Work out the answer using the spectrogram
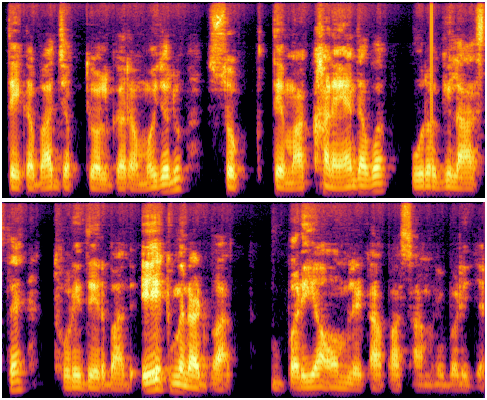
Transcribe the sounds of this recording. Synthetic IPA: t̪eːkabaːd̪̚d͡ʒɐb̚t̪ɔːlɡɐɾəmɦoːd͡ʒɐlu | sʊkt̪eːmãkʰɐɽ̃eɛ̃ːd̪aʋapuːɾoɡɪlaːst̪ẽt̪ʰoːɽid̪eːɾbaːd̪eːkmɪnəʈ̚ba̰ːd̪̚ | bɐɽijaɔːmleːʈaːpasaːmnibɐɽid͡ʒaː

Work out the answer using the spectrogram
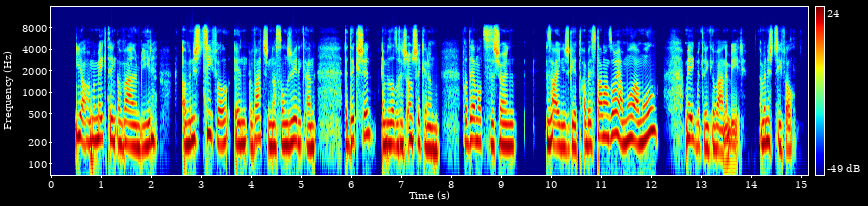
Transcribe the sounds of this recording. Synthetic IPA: jɔhɔməmeɪktɾɪŋkn̩vaːnɪnbiːɾ | ɔ̰bəɾnɪʃtt͡siːfəlˠɪnvat͡ʃn̩asz̥ɔlˠnɪʃtveːɾn̩kʰanɛdɪkʃənɪnməzɔlˠzɪχnɪʃtuːnʃɪkəɾənfalˠdɛmɔlˠtsɪsʃoɪn | zaɪnɪʃ̬tɡɪtʰɔ̰bəɾstamazoɪamuːlˠamuːlˠ | meɪɡmətɾɪŋkn̩vaːnɪ̰nbḭːɾ | ɔbəɾnɪʃtt͡siːfə̰lˠ

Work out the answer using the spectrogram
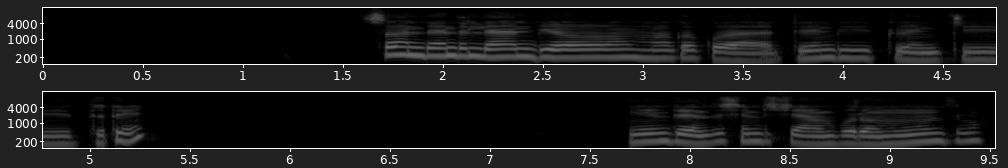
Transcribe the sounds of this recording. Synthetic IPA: sondɛndɛlɛandiomwakakwatwɛnditwɛntiθɾi | nindenziʃinduʃambuɾamuːnzu

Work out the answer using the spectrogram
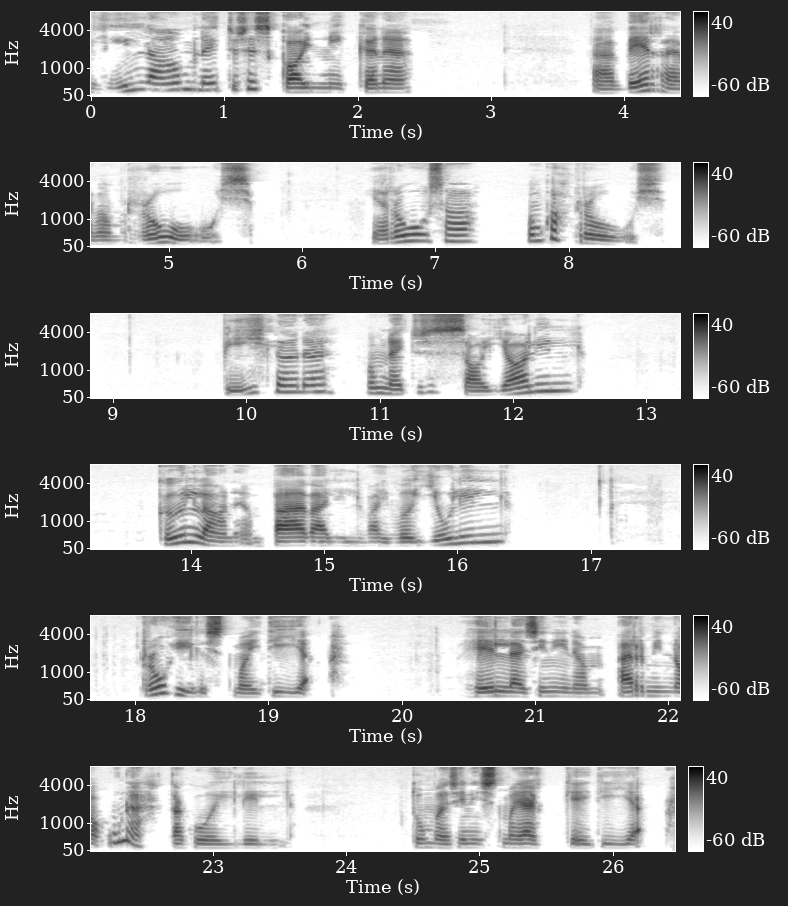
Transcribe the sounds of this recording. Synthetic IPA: lilːɑomnæjt̪ːˑuse̞skɑnʲːikːene | ve̞revomroːsʲ | jɑɾoːsɑ | omkɑhroːsʲ | pihlɤne | o̞mnæjt̪ˑuse̞sːɑjɑlil | kɤlːɑne̞̰o̞̰mpæːvælilvɑjvɤjulil | ro̞ɦilist̪mɑejt̪iːjæʔ | ɦe̞lːesinʲineomærminːɑʔuneht̪ɑkuejlil | t̪umːesinʲist̪mɑjælkːˑie̞jt̪iːjæʔ

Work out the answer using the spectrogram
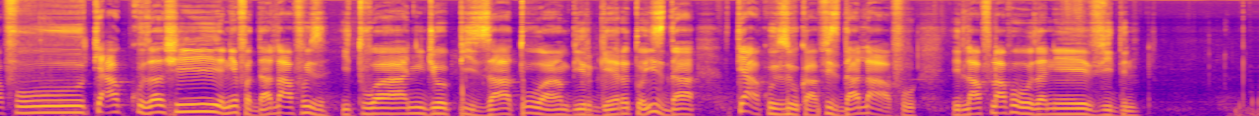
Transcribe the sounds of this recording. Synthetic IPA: afut̪iakkuzaʃianefəd̪alafuiziit̪uaniɳɖ͡ʐewpizat̪uambiɾɡeɾat̪uaizid̪at̪iakuizikafizid̪alafuilafulafovozanevid̪ini̥

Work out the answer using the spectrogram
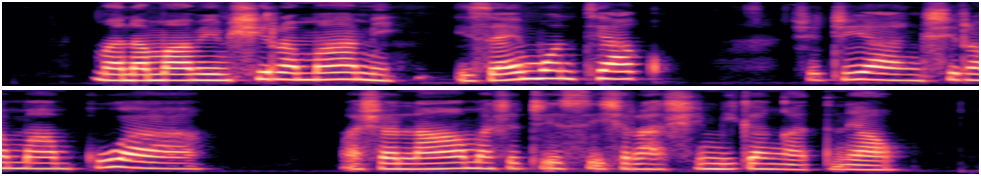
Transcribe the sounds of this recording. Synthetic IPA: manamamamiʃiɾamamiːzajmoant̪iaku̥ | saʈ͡ʂiəŋiʃiɾamamikuə | maʃalaməsaʈ͡ʂiəsiʃiraɦʃimikʲaŋat̪inaw

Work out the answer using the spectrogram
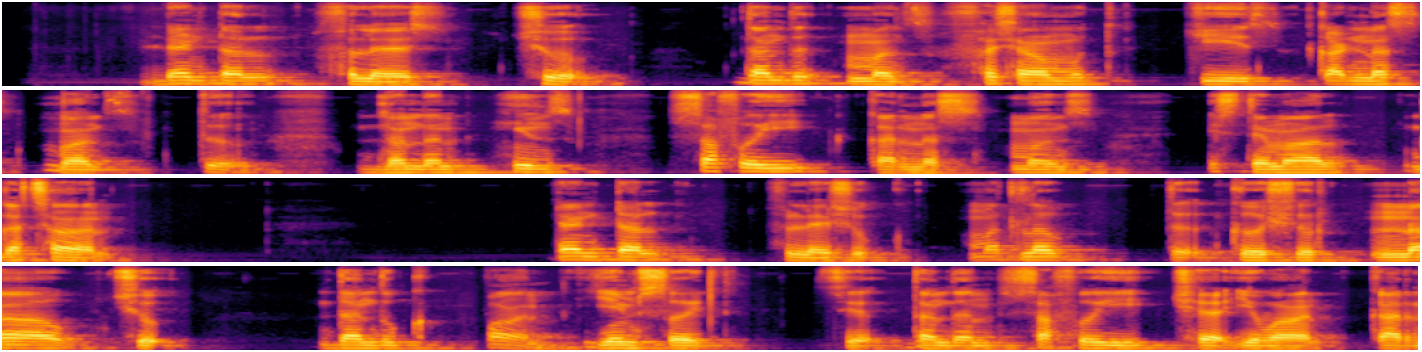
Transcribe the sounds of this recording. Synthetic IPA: ɖẽɳʈɐlfleːʃ | t͡ʃʰu | d̪ɐnd̪mɐnzfʰɐʃaːmut̪ | t͡ʃiːzkɐɖnɐs | mɐnz | t̪ɨ | d̪ɐ̃nd̪ɐnhinz | sɐfʰɐikɐɾnɐsmɐnz | ist̪eːmaːlɡɐt͡sʰaːn | ʈeɳʈɐl | fʰleːʃuk̚ | mɐt̪lɐb̚ | t̪ɨkəːʃuɾnaːwt͡ʃʰu | d̪ɐnd̪ukpaːnjɐmʲsəːt̪ | sid̪ɐnd̪ɐnsɐfʰəit͡ʃʰɐʔiʋaːnkɐɾn

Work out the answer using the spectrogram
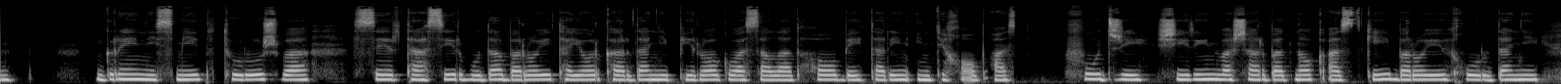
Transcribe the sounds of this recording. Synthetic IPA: n | ɡɾenismit̪ʰːuɾuʃva | se̞ɾt̪ʰasiɾbud̪abaɾɔit̪ʰajɔɾkʰaɾd̪anipʰiɾɔɡvasalad̪hɔbe̞ht̪ʰaɾinint̪ʰiχɔ̰bast̪ | fud͡ʒɾiʃiɾinvaʃaɾbad̪nɔkʰast̪kʰibaɾɔiχuɾd̪ani

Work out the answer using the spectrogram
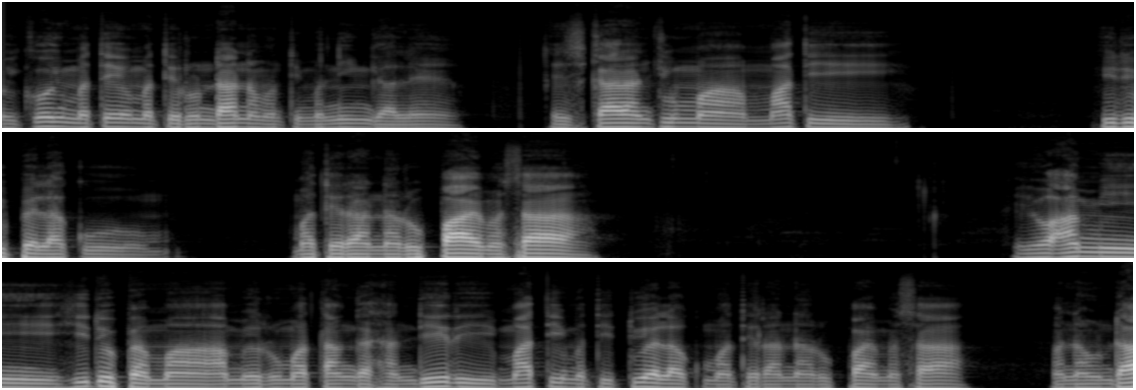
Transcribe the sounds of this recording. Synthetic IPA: koikoimat̪eemat̪iɾundanamat̪imaniŋɡale | d͡ʒasi̥kaɾaŋt͡ʃumamat̪i | hidupelaku | mat̪iɾanaɾupaemasa | joamiɦidupemaːmiɾumat̪aŋɡasandiɾimat̪imat̪it̪uelakumat̪iɾanaɾupaemasa | manaunda

